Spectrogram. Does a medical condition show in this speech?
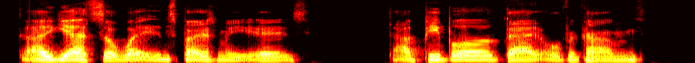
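Yes: multiple sclerosis.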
